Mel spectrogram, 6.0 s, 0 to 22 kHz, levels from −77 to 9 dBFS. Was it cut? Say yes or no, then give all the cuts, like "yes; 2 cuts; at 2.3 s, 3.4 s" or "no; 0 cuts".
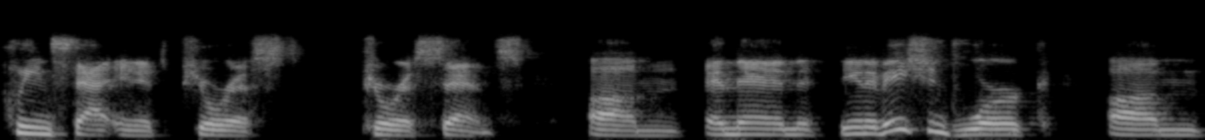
yes; 4 cuts; at 1.8 s, 3.4 s, 4.1 s, 4.8 s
